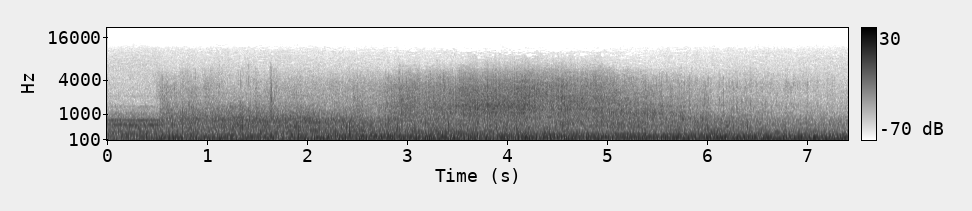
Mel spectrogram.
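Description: A car drives past on a snowy street.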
